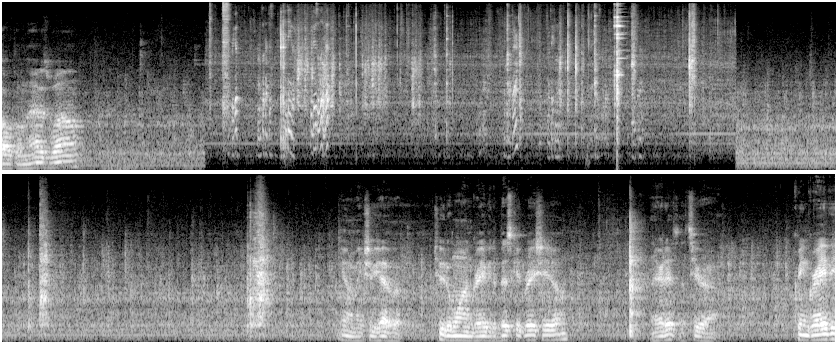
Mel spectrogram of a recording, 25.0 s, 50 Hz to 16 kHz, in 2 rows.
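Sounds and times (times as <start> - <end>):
metal utensils clinking and scraping: 3.1 - 10.6, 16.2 - 16.6.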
